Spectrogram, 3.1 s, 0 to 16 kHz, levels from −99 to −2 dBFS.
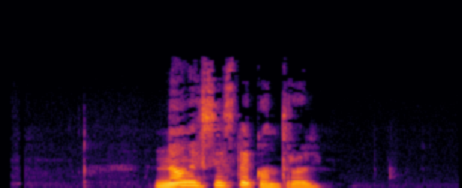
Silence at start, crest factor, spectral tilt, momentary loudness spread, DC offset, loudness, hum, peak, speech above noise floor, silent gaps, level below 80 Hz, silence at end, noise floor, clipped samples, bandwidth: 1.05 s; 18 dB; -5.5 dB/octave; 11 LU; under 0.1%; -20 LUFS; none; -4 dBFS; 50 dB; none; -78 dBFS; 0.95 s; -69 dBFS; under 0.1%; 11 kHz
